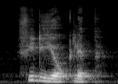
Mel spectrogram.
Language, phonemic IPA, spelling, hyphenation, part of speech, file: Dutch, /ˈvidejoˌklɪp/, videoclip, vi‧deo‧clip, noun, Nl-videoclip.ogg
- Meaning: music video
